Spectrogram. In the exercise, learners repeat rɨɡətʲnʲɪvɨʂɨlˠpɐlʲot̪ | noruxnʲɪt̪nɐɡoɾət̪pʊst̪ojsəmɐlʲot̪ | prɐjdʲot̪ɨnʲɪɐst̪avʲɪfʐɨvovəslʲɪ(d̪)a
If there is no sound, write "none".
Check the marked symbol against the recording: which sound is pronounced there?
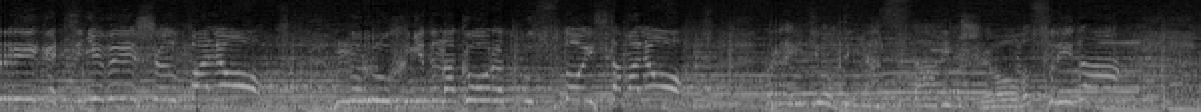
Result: d̪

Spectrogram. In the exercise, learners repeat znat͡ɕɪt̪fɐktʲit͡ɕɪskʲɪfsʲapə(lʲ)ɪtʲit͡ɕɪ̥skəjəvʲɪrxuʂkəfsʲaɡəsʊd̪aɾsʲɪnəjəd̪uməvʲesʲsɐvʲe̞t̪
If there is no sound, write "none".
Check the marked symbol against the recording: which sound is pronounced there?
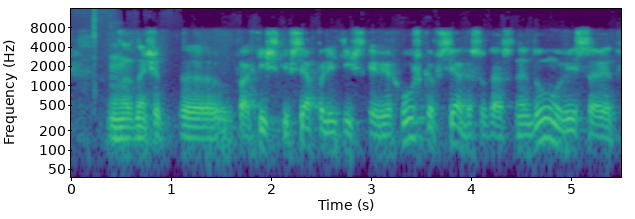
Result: lʲ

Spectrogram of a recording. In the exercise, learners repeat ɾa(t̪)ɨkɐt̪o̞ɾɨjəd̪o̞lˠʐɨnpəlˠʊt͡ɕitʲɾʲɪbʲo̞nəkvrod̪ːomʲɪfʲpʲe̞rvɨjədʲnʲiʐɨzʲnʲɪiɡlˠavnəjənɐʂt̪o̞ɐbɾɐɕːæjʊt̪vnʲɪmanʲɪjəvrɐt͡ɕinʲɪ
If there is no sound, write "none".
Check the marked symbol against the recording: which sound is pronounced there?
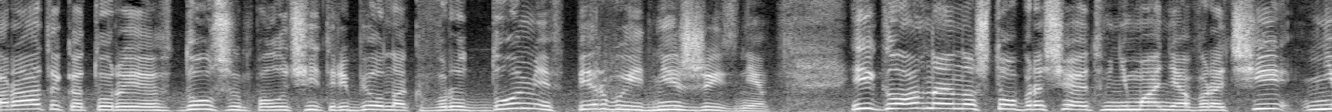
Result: t̪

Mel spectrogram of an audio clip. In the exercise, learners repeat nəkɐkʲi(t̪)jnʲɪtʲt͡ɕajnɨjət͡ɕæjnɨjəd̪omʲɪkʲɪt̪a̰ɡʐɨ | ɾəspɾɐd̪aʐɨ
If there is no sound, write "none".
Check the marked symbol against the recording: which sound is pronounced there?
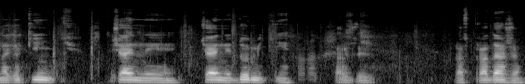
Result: none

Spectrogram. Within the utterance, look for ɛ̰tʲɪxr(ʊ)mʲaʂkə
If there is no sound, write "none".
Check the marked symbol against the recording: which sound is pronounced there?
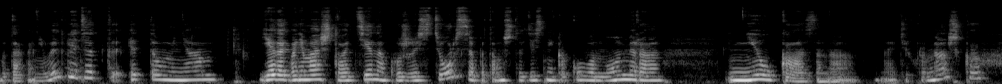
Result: ʊ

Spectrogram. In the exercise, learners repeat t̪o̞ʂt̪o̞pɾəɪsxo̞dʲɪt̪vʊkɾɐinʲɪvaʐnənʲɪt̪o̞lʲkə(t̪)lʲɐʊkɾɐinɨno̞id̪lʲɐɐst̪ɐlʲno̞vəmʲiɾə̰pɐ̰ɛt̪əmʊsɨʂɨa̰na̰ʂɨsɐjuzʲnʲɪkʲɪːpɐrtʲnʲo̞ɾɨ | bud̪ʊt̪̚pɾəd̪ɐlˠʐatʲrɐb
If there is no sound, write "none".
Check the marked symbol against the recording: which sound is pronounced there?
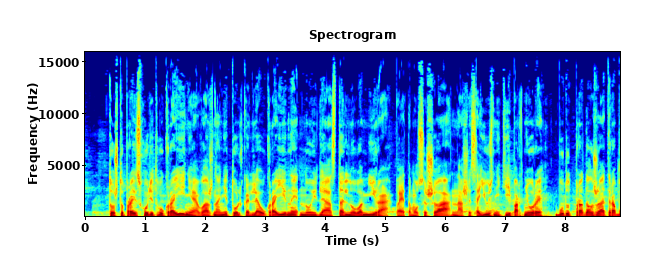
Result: d̪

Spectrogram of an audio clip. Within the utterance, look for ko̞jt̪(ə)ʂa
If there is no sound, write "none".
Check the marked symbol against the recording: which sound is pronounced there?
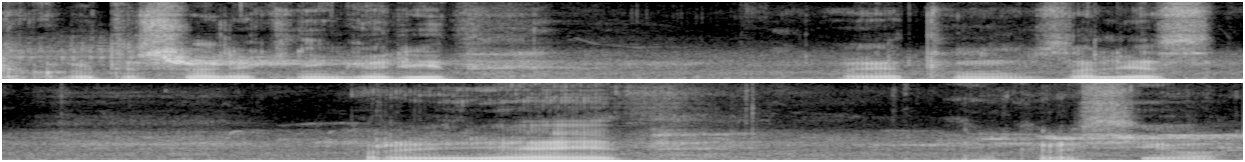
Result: ə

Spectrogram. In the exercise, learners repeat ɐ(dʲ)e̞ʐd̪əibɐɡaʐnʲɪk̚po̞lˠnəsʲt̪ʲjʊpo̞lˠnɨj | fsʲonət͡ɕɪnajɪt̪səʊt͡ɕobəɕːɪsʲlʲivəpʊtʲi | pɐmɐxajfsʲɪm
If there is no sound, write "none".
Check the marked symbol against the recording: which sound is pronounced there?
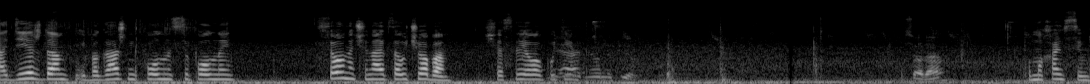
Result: dʲ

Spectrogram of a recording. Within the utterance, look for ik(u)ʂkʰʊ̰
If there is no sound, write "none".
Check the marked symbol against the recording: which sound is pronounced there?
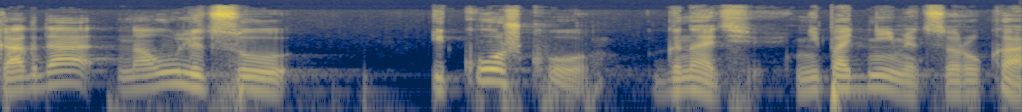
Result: o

